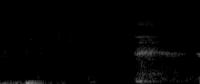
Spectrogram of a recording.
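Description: Two people laughing quietly between words: a soft puff of breath just after the start and a few faint clicks, then a breathy laugh about one and a half seconds in.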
